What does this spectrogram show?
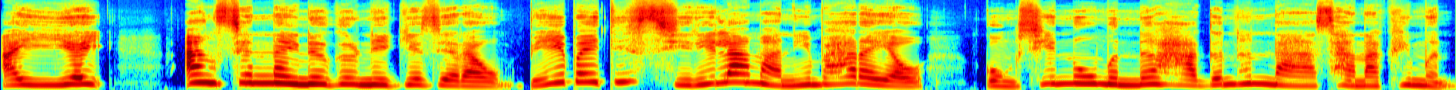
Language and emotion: Bodo, surprised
